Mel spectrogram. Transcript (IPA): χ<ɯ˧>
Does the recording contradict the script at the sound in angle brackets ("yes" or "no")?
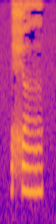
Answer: yes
